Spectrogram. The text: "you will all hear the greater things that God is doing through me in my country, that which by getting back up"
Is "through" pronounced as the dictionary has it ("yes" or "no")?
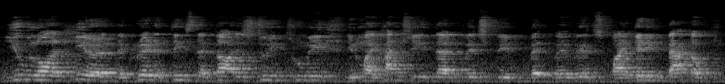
no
